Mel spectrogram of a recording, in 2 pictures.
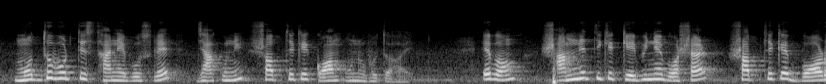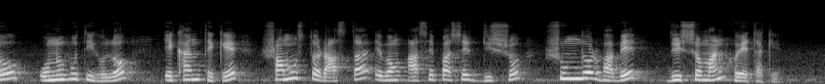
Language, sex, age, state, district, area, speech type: Bengali, male, 30-45, West Bengal, Paschim Bardhaman, urban, spontaneous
